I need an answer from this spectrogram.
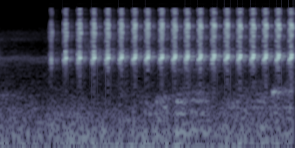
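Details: Wild katydid (walang kecek) starting up abruptly after a short silence, then giving rapid, evenly spaced buzzy clicks, shrill and dry, several per second until the end.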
